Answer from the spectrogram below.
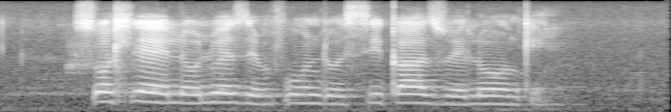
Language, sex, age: Zulu, male, 18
